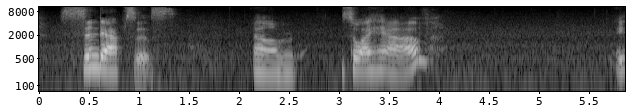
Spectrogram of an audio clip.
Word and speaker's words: Scindapsus: to train myself because I always would say skin dapsis but actually the sea is silent synapsis um so I have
